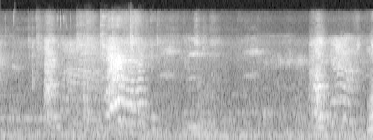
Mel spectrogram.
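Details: One-year-old talking common hill myna, kept for sale in Bangladesh, producing short high-pitched speech-like syllables in bursts near the start and end, with quiet room background between utterances.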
